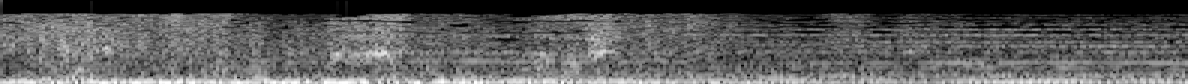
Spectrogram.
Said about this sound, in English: Oh my God! There's been an explosion. There's been an explosion.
